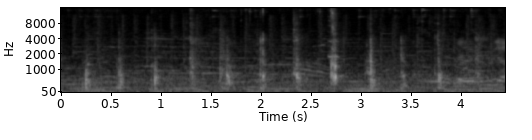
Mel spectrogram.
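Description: Shod hooves of a draft horse pulling a horse-drawn streetcar, clip-clopping at a walk on paving stones in an even rhythm of about three steps a second.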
